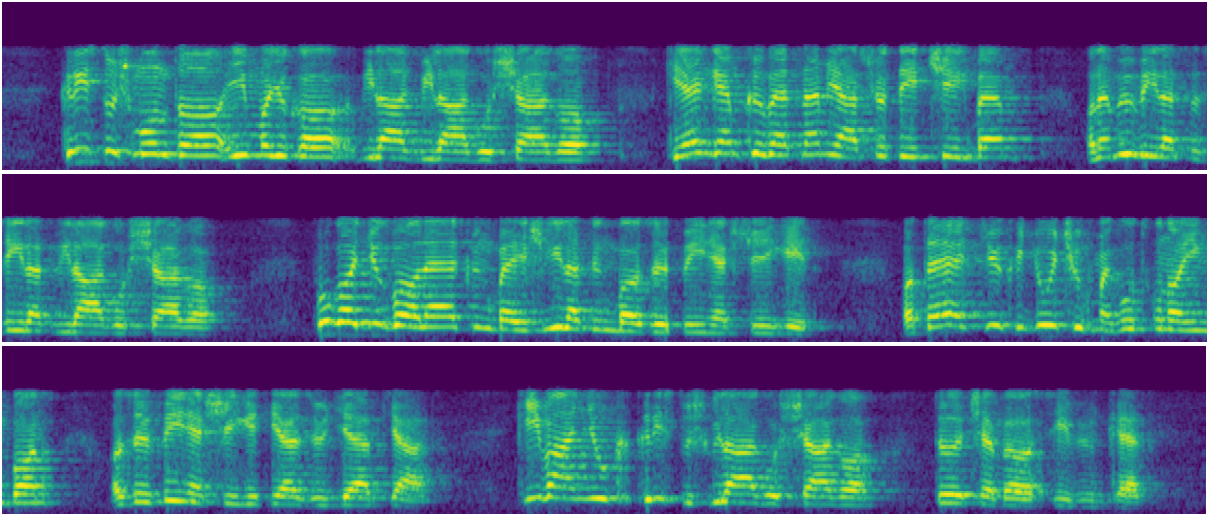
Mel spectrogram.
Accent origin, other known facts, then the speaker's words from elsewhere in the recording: Sopron, Győr-Moson-Sopron, Hungary; 1993-ban, Sopronban, az én szülővárosomban volt egy új mise.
